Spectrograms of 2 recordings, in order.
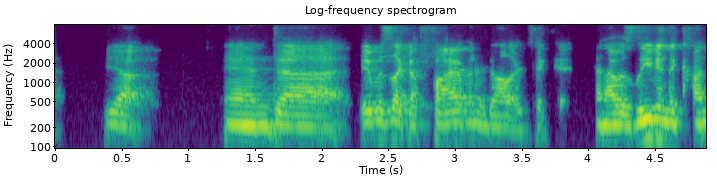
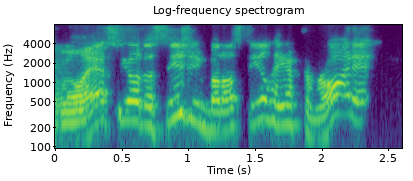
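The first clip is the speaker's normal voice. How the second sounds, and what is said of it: Rough put-on Australian accent. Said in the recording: “that's my rough Australian accent.”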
